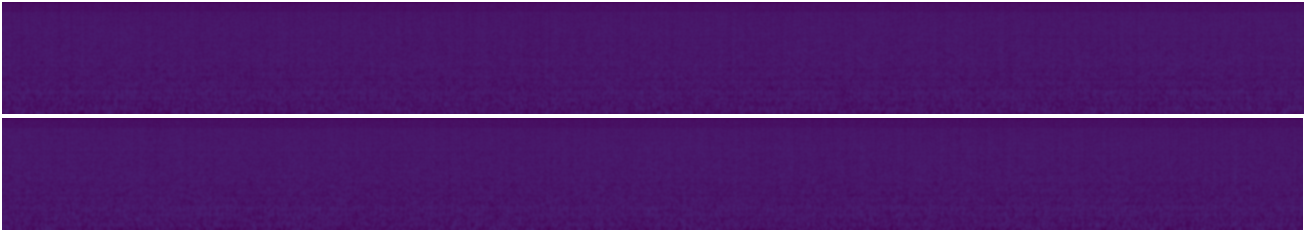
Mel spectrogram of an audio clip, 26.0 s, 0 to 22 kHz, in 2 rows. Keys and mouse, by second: 1.3 x, 3.6 b, 6.1 x, 12.1-14.8 drag, 14.8-16.6 middle drag, 18.4 b, 22.4 p, 24.1 click.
